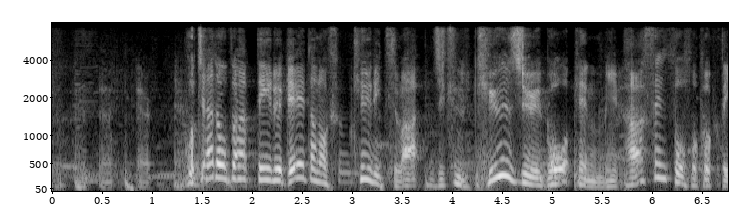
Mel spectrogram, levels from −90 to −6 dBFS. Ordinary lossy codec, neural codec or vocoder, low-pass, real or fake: Opus, 64 kbps; codec, 24 kHz, 0.9 kbps, WavTokenizer, medium music audio release; 7.2 kHz; fake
